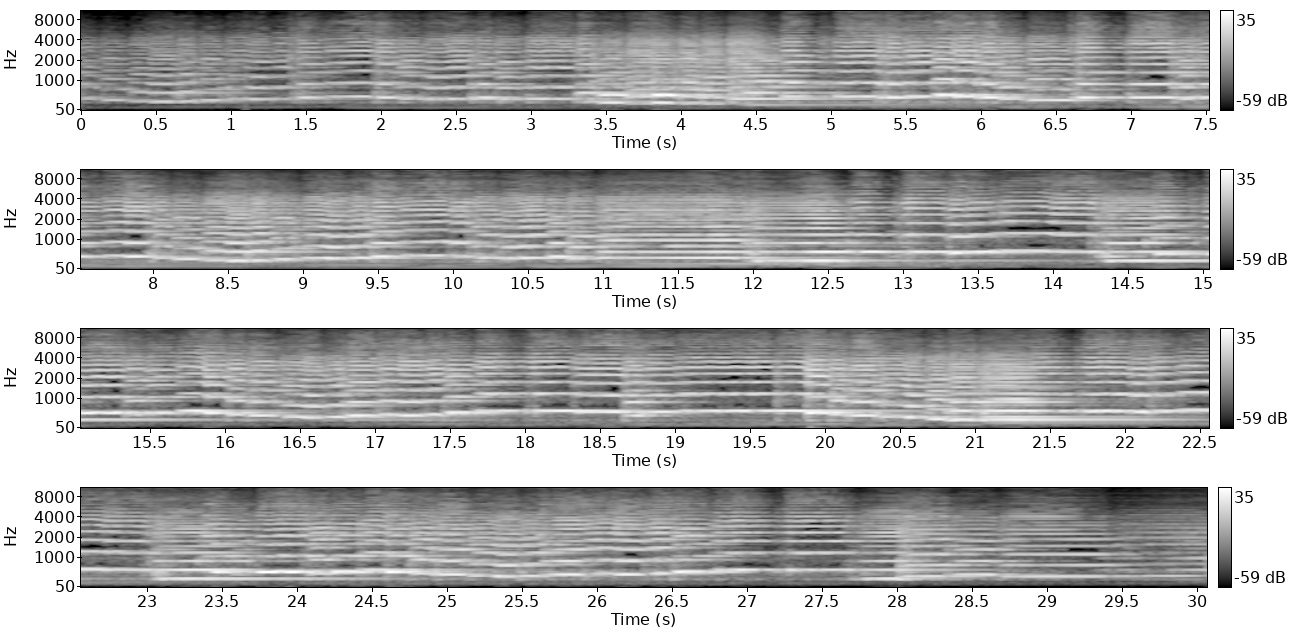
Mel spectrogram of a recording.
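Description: Solo violin playing a flowing melody, with notes that slide up and down in pitch; it swells in over the first few seconds.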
